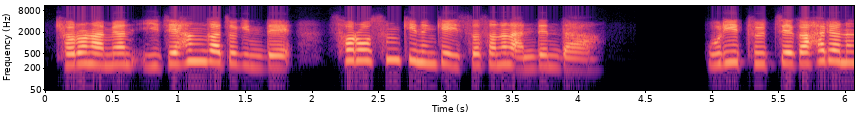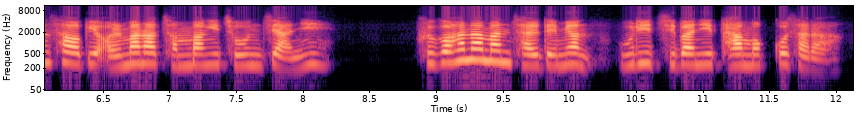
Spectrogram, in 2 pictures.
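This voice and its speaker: Brief: a woman doing a soft-spoken, coaxing older mother-in-law in a storybook narration; high voice, dull lo-fi sound. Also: dry recording, natural voice. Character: sweet-talking older mother-in-law, tearful pleader.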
